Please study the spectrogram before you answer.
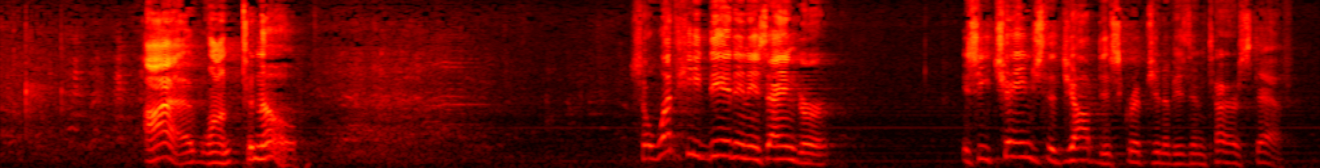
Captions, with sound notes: I want to know. (audience laughs) So what he did in his anger is he changed the job description of his entire staff.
